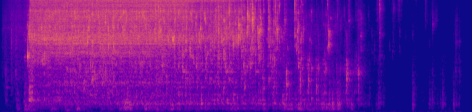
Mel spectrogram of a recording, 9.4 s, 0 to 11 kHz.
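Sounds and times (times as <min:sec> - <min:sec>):
washbasin tap running: 0:00.2 - 0:07.4.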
